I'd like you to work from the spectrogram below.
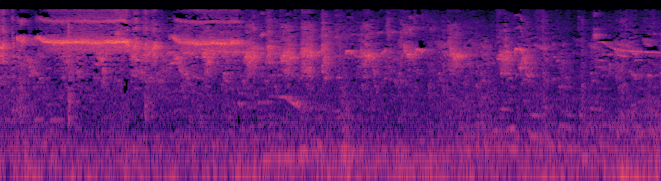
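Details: Zebra finch in a colour mutation, newly introduced to a fresh mate: loud high whistled phrases in the first three seconds, followed by rapid repeated chirps fading slightly toward the end.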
